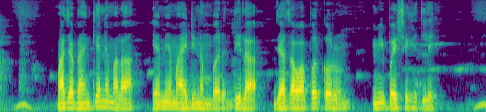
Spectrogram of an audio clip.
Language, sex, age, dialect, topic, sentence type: Marathi, male, 18-24, Northern Konkan, banking, statement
